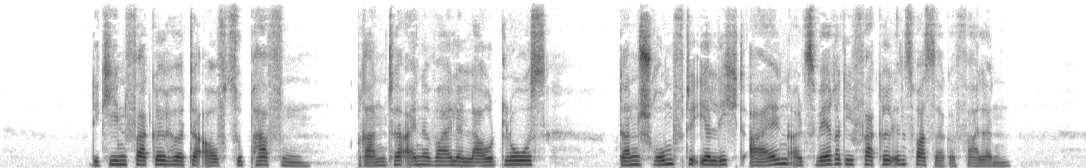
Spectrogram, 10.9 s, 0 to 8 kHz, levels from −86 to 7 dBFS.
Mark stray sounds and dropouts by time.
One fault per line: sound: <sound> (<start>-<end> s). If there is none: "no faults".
no faults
